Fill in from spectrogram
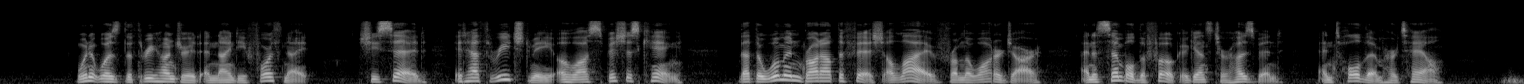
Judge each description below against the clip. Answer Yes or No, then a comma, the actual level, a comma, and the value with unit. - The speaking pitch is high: No, low, 120 Hz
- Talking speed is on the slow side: No, average, 170 wpm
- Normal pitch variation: No, wide, 6.7 semitones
